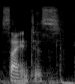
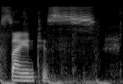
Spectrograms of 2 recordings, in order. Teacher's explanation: scientists is very difficult to say in rapid speech. So, we make it like a long S sound.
